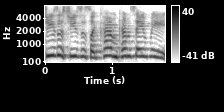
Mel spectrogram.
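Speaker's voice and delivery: play-acted, desperate, loud yelling, pitched very high. Retelling the bible story of the blind man calling to jesus, imitating his yelling. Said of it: "he kept like yelling".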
